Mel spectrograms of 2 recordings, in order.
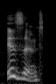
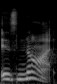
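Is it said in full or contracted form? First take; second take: contracted; full. First: It is contracted into one word. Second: It is said in full as two words.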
